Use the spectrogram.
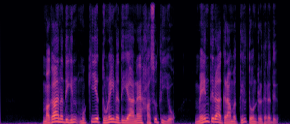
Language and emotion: Tamil, neutral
